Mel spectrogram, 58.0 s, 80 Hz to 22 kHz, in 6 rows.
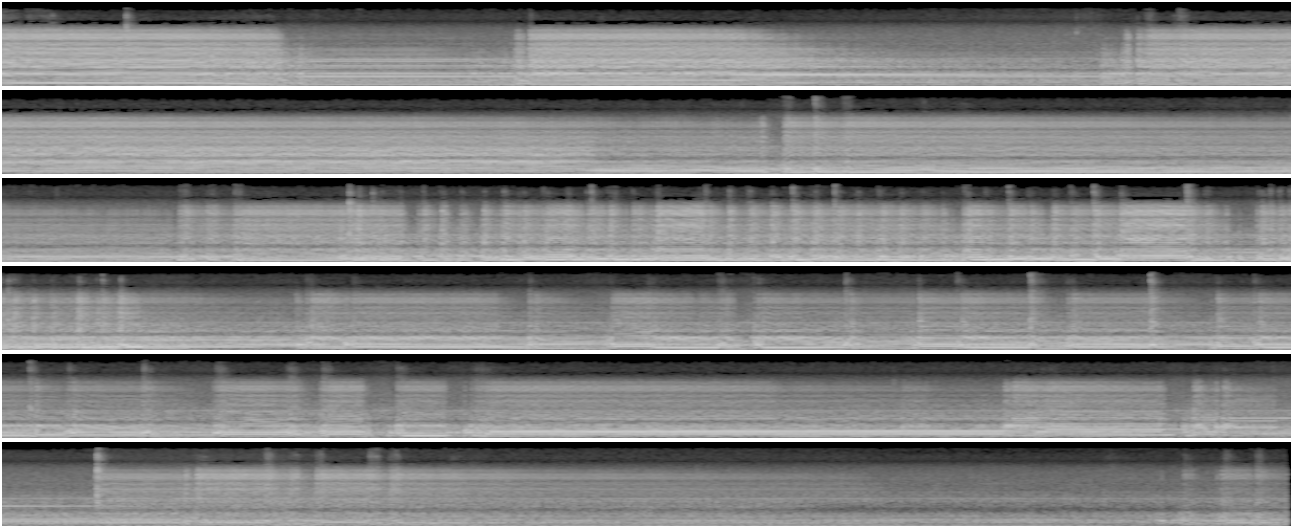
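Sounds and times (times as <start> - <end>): distorted electric guitar: 0.0 - 58.0.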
